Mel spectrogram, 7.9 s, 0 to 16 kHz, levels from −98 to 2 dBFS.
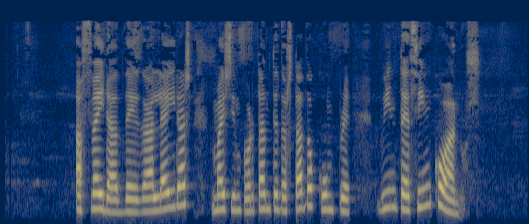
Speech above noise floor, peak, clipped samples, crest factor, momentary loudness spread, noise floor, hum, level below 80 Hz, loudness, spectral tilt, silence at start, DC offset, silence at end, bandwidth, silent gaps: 44 dB; -10 dBFS; under 0.1%; 20 dB; 14 LU; -72 dBFS; none; -86 dBFS; -28 LUFS; -3 dB/octave; 1.15 s; under 0.1%; 0.75 s; 11.5 kHz; none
